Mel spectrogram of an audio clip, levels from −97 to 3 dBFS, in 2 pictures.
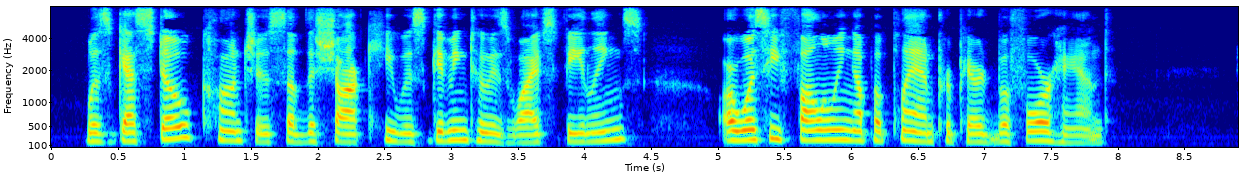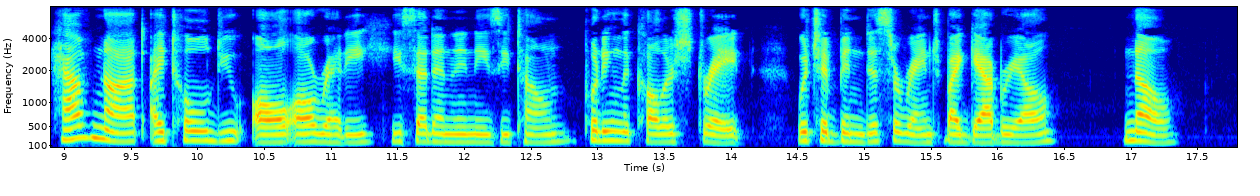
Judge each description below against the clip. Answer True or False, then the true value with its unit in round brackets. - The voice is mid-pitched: True (175 Hz)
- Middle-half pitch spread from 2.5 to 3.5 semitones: True (3.1 semitones)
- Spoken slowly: False (165 wpm)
